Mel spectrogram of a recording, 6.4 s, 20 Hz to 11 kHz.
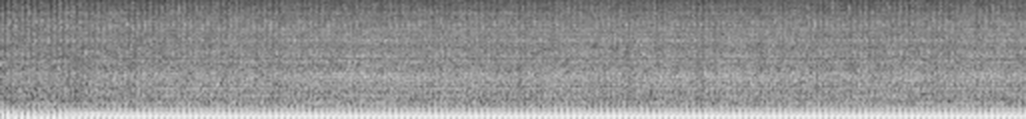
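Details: John Deere 317 lawn tractor revived after sitting many years, with new fuel line: steady, even low thrum at idle, no knocks or misses. Normal idle, though a fuel leak remains; owner suspects a cracked fuel pump.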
